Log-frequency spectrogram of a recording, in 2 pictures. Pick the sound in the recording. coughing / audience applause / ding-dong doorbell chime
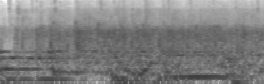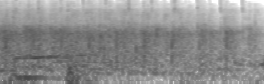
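audience applause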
